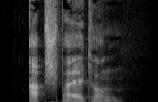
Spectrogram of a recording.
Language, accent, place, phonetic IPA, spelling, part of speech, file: German, Germany, Berlin, [ˈapˌʃpaltʊŋ], Abspaltung, noun, De-Abspaltung.ogg
- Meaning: 1. secession 2. dissociation 3. elimination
